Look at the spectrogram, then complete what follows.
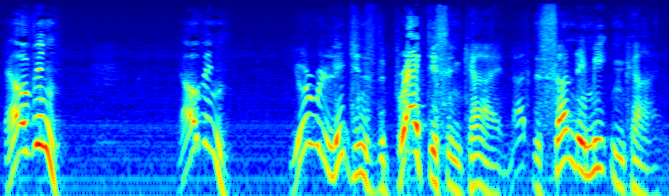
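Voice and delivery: put-on old country preacher calling out, then admonishing; Pastor Pyle. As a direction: impersonate a quavering movie pastor. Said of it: "he says".

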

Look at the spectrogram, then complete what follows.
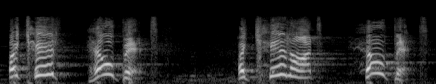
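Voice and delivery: high, emphatic preacher's cry. Real, not acted. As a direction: burst out as if you can't hold it in. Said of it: "why I raise my voice".

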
